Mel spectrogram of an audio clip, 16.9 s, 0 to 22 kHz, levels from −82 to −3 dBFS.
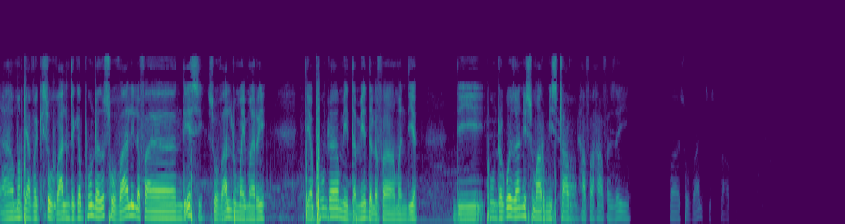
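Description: The speech has a rough, grainy texture throughout, with noise filling the gaps between voice harmonics and a top band that sounds thin and synthetic. This is plainly audible damage from what is likely low-delay AAC compression (AAC-ELD) at a low bitrate, consistent with about 32 kbps. Its short frames resolve pitch harmonics poorly, so the encoder spends its limited bits coarsely and fills in the upper band.

Brief smeared, phasey blips of about 30 ms occur at 1.07 s, 3.71 s and 6.56 s. These are AAC frame loss with concealment: a single frame went missing each time, and the decoder patched it from the last good spectrum. Longer losses give a noisy, wobbly stretch from 9.50 to 9.79 s, about 180 ms, and another from 11.39 to 11.59 s, about 120 ms. Both fit several consecutive frames lost. From 15.14 to 15.44 s the smearing comes in scattered patches over about 300 ms, the longest run around a tenth of a second.

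From 11.00 s the level fades out smoothly toward 16.9 s, but as it drops the sound grows gritty. From 13.0 s to the end the grit is at its worst. This is truncation distortion on a fade. The fade was computed at only about 11 bits with no dither, so near the bottom of its range the waveform collapses into a few coarse steps.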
